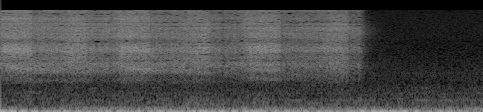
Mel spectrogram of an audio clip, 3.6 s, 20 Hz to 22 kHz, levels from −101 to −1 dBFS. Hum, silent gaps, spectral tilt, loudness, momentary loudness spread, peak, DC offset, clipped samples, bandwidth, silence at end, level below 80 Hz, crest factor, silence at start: none; none; 1 dB/octave; -34 LUFS; 7 LU; -20 dBFS; under 0.1%; under 0.1%; 16 kHz; 0 s; -46 dBFS; 16 dB; 0 s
